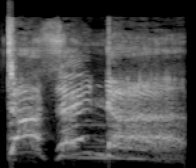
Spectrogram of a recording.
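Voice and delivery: high, loud final cry; dramatic death shout. Acted. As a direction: bellow it as he dies.

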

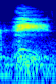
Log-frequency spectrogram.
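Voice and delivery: sharp high gasp; mock scared gasp. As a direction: gasp in playful fright. Draws a mock-scared card.

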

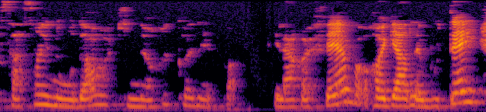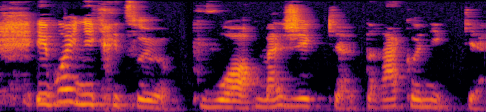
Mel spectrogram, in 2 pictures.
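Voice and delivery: soft read-aloud of a pupil's story. Acted. Teacher reading Joël's story to pupils, softly. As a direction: read it gently to the class.

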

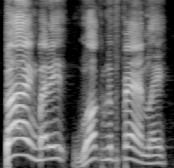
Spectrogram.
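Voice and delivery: high, loud "Welcome to the family"; hype welcome. Acted. Streamer greeting a new viewer, hyped and high. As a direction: throw a big hyped welcome at the newcomer.

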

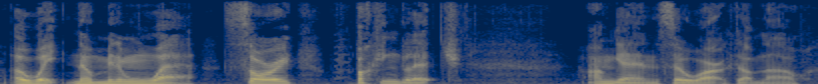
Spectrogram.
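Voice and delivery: normal talking voice

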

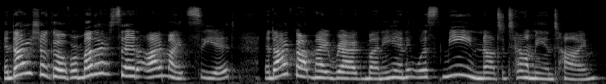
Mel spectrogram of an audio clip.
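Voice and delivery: put-on high-pitched, insistent child; resolute. A narrator's reading. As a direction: insist on it, starting high and loud. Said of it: "adding resolutely".

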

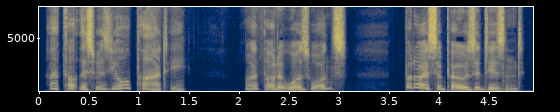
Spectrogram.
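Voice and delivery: high, small, wistful voice; Pooh's doleful confiding. A narrator's reading. Pooh and Piglet discussing the party, high wistful voice.

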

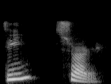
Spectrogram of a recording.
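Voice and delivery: "teacher" split into "tea", pause, "cher"; syllable by syllable. Shown as a demonstration. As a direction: break "teacher" into two separate beats. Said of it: "Two syllables".

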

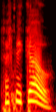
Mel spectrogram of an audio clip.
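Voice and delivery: put-on high, loud child's plea; small boy begging loudly; pleading. A narrator's reading. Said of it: "Robert pleaded".

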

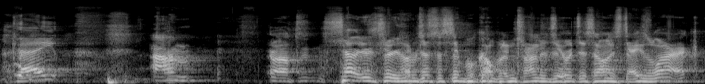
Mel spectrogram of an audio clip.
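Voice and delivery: lightly voiced sly goblin; a hint of a scheming goblin.

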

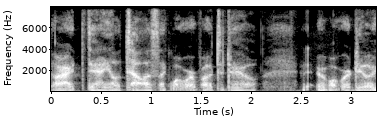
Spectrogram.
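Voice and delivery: very soft, near-whispered prompt; hushed on-camera murmur; re-enacted hushed filming. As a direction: keep it down as if hunting. Re-enacts filming quietly while hunting.

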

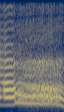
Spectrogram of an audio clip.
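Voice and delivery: high, loud overwhelmed cry; exasperated shout. Retold or imitated. Mom overwhelmed by family demands, crying out in frustration. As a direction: let out a frazzled yell. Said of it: "I'm like".

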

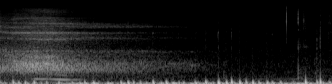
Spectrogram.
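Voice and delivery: slow audible sigh out; long whispered sigh. Shown as a demonstration. Showing the listener how to exhale, a long sigh. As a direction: let a long breath sigh out.

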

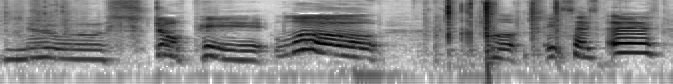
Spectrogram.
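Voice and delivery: loud, delighted look at this; calling out the bag's label, thrilled; excited. Real, not acted. Vlogger shows the new brush bag to camera, thrilled and loud.

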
